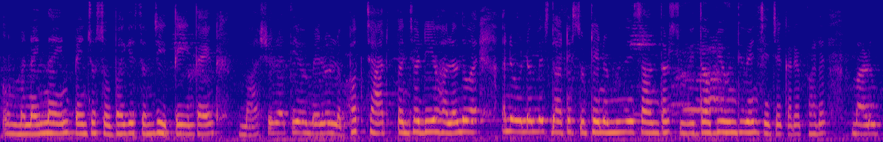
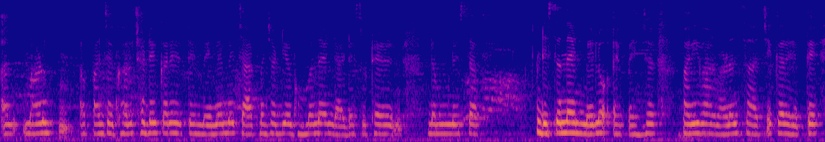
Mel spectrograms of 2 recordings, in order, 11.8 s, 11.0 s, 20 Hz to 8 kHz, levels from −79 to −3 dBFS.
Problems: constant background noise, echo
